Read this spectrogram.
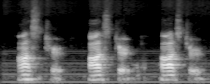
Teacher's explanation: So simply the K and the H are missed out. So instead of saying asked, he said us, and then her, it is transformed as asked her, asked her, asked her.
